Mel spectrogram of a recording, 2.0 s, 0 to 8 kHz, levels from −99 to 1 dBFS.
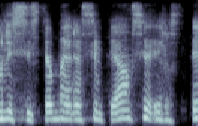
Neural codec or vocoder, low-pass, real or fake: codec, 44.1 kHz, 1.7 kbps, Pupu-Codec; 7.2 kHz; fake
